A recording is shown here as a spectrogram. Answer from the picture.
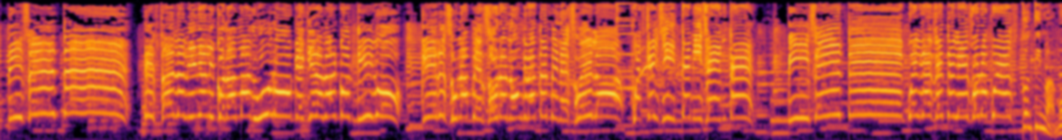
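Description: Goats bleat over and over in a loud, nearly continuous chorus of wavering, nasal cries, several animals calling with hardly a pause between them.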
